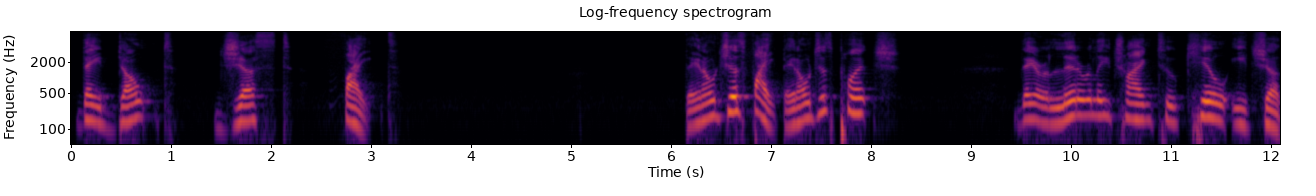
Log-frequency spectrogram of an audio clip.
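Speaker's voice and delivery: very slow, deliberate, each word spaced out. Addressing listeners and repeating a point for emphasis, said real slow. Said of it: "I'm going to say this real slow".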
